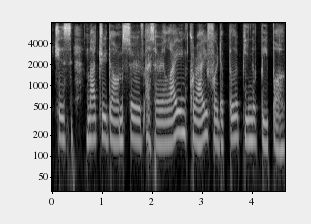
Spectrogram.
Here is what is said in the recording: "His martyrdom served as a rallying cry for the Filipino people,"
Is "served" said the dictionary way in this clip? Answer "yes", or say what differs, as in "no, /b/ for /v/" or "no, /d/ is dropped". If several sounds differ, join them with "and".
no, /d/ is dropped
